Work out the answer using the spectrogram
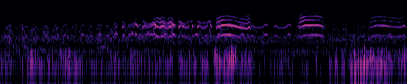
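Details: Black-tailed godwits calling in a nature reserve: loud, arched, nasal notes stand out singly or in short bursts about once a second over quieter wavering calls, with a low rumble of other birds beneath.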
